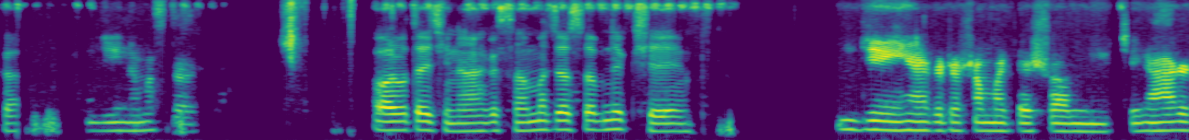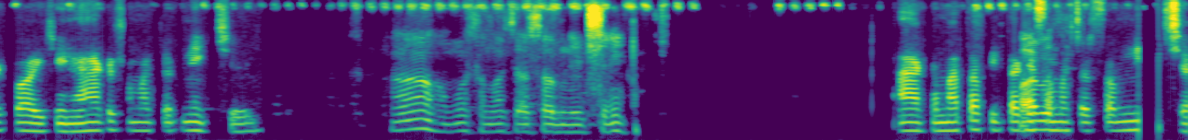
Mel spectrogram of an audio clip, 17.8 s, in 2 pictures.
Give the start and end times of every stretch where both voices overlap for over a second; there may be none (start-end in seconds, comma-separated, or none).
none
